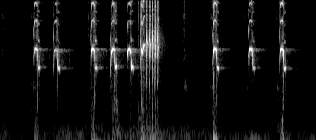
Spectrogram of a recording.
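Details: Small bird chattering loudly while dancing: crisp, sharply falling chirps in quick succession, broken by one short stuttering buzzy burst, then three more spaced chirps.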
